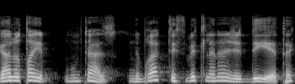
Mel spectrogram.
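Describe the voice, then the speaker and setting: The sound is dry and close with no echo. The background is quiet. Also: man. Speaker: voice-over artist and public speaking coach. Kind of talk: casual interview chat.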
